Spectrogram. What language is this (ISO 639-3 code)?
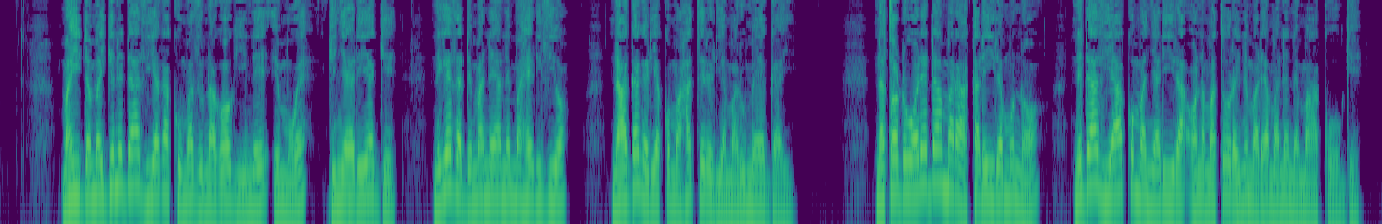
kik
